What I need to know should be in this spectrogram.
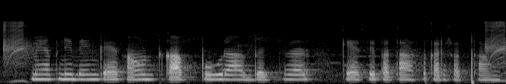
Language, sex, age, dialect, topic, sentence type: Hindi, female, 18-24, Kanauji Braj Bhasha, banking, question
